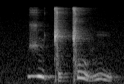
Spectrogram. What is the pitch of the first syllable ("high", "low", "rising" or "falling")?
falling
